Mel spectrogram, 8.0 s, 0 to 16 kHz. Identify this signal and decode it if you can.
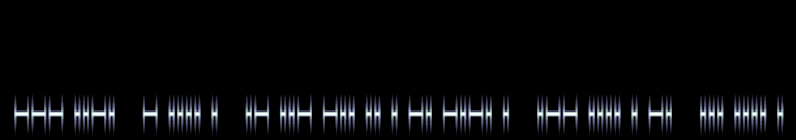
Morse code, heard as a keyed tone, about 28 wpm, 700 Hz. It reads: OF THE AUDIENCE WHEN SHE
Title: Sentences from Top 1000 Words - Review Part 5 - 28wpm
